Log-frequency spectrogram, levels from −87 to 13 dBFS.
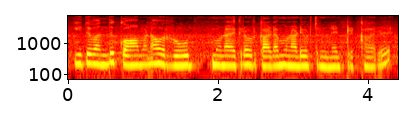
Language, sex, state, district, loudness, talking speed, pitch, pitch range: Tamil, female, Karnataka, Bangalore, -17 LUFS, 165 wpm, 210 Hz, 195-220 Hz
